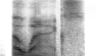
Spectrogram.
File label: "AWACS", British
